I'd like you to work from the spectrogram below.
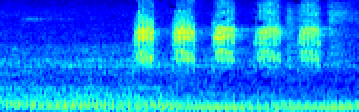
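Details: Plain prinia female in Ulujami, Central Java, giving a long clicking call used to lure males: a quick series of five high, buzzy, clicking notes, about six per second, over a faint low hum.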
